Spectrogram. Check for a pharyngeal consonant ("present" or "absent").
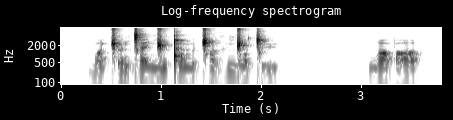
absent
